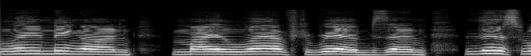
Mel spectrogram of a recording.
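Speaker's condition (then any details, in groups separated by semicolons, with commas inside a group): Primary lateral sclerosis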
